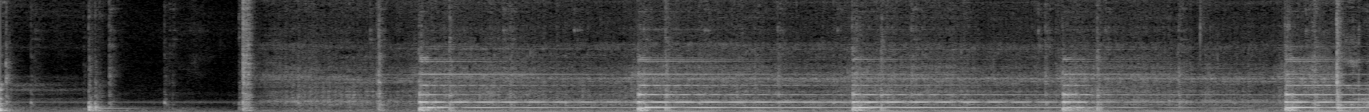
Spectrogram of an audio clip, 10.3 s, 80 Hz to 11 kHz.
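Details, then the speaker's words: Shanghai 555 clock after repair, hung temporarily and level; ticking with a run of dull, uneven bell strikes, chime hammers still need adjusting: poor bell tone. "Okay, I think I got it fixed. Don't like the sound of those bells yet."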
